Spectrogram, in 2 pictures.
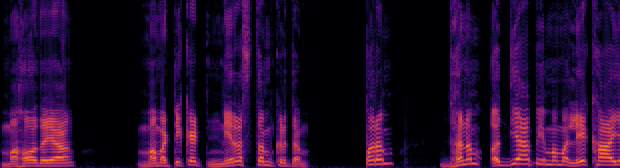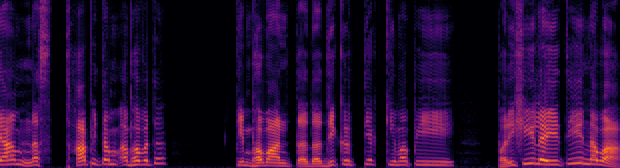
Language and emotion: Sanskrit, angry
